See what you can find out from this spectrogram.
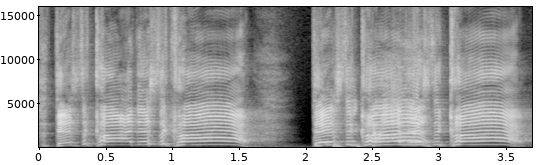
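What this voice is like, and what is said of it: Shouting in a regional accent. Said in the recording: “the way she does it in the accent where she's shouting on the radio”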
